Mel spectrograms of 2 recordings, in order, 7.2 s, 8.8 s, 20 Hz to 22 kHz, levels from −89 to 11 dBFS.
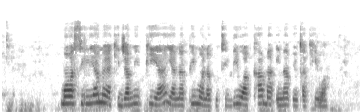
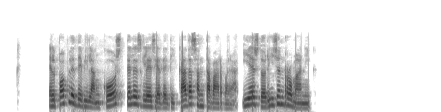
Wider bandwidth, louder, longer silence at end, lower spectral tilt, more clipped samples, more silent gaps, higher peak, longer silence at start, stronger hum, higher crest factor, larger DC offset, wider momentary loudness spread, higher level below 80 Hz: first, 11.5 kHz vs 7.8 kHz; second, -28 LUFS vs -18 LUFS; second, 0.65 s vs 2.6 s; second, -3.5 dB/octave vs -5.5 dB/octave; neither; second, none vs 4.79-4.84 s; second, -10 dBFS vs -2 dBFS; second, 0.15 s vs 1 s; neither; about the same, 18 dB vs 18 dB; neither; first, 11 LU vs 8 LU; about the same, -56 dBFS vs -56 dBFS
